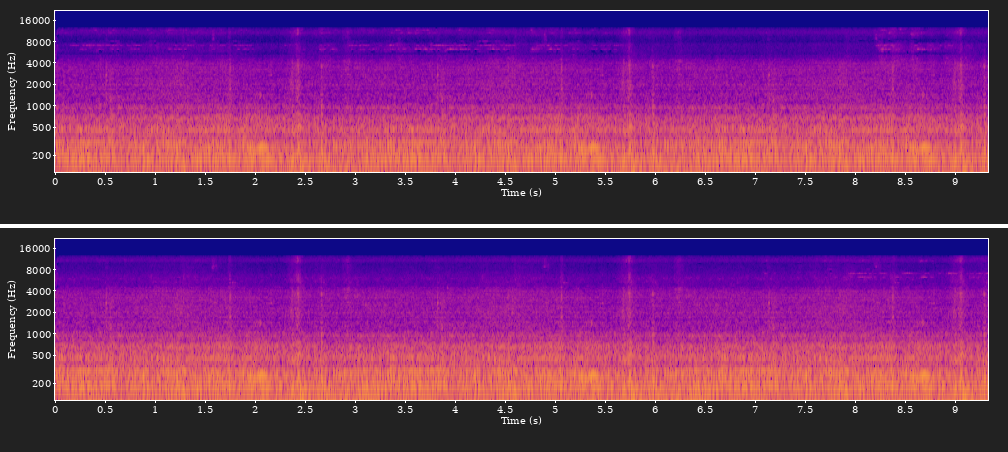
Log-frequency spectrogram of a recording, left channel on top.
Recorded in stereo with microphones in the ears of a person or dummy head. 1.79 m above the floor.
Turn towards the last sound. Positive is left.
turn(degrees=5)  # may be behind; listen again after turning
